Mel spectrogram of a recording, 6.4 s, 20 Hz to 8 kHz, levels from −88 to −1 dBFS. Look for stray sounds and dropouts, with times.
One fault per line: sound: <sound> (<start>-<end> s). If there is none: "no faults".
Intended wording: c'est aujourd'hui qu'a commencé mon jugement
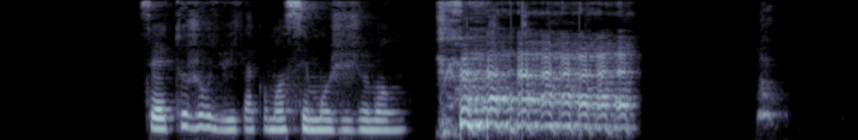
sound: laugh (3.3-4.8 s)
sound: bark (5.7-5.9 s)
